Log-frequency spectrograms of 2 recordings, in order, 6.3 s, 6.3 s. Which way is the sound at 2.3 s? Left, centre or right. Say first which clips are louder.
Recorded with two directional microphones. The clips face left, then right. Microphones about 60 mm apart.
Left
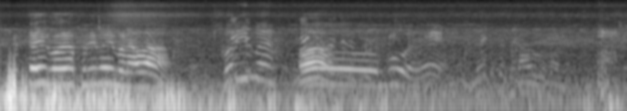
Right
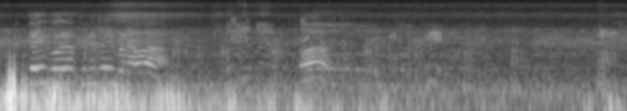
Left 7 dB; left.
